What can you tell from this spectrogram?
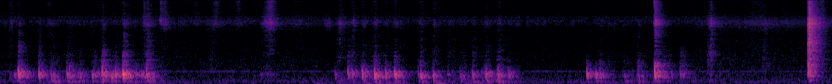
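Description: Paintbrush scratching and dabbing across a painted panel in short, irregular strokes, faint, with a sharp click near the end.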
